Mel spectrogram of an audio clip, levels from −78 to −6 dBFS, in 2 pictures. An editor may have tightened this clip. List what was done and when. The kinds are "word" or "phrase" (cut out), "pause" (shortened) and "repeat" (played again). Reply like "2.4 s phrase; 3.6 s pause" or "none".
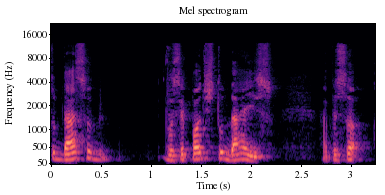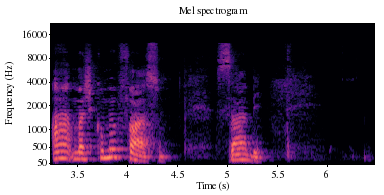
none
